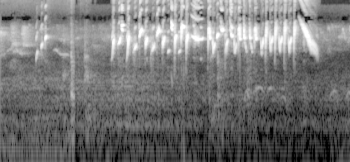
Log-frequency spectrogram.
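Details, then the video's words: A wild European goldfinch sings a tutor song for chicks. After a soft, scratchy opening, a quick, lively sequence of high chirps and twitters runs about three seconds, ending in a drawn-out buzzy note. "تغريد الحسون البري لتدريب الفراخ"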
